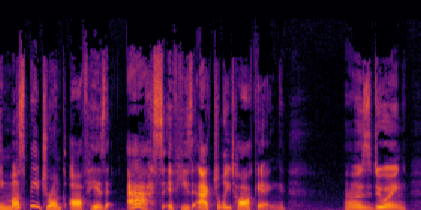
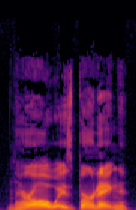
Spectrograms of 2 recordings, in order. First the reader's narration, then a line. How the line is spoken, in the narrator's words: he moans, but he's almost breathing normally again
